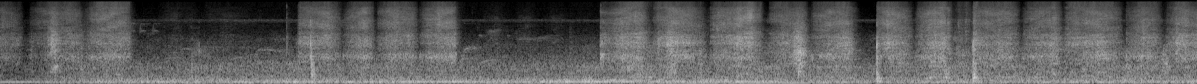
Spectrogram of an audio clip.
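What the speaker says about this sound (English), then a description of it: "I'm just sliding the sandpaper across the top" Sandpaper sliding lightly over a wooden top while prepping for polyurethane, a loud, close, steady rasping rub in repeated back-and-forth strokes with brief pauses, no talk.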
